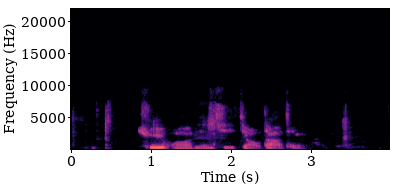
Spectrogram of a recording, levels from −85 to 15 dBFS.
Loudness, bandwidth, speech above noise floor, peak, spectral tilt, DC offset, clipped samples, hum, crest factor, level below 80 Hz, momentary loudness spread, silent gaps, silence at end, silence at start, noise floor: -28 LUFS; 7.8 kHz; 42 dB; -10 dBFS; -5 dB/octave; under 0.1%; under 0.1%; none; 22 dB; -80 dBFS; 27 LU; none; 0.5 s; 0.45 s; -70 dBFS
